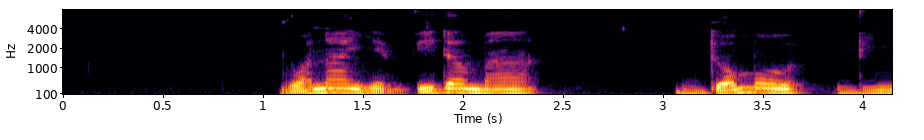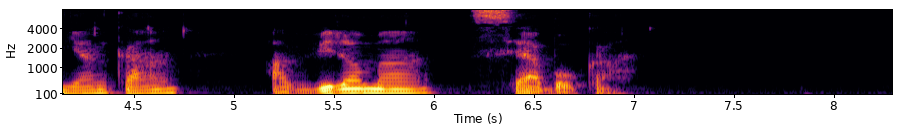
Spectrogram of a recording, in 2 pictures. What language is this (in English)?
Upper Sorbian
